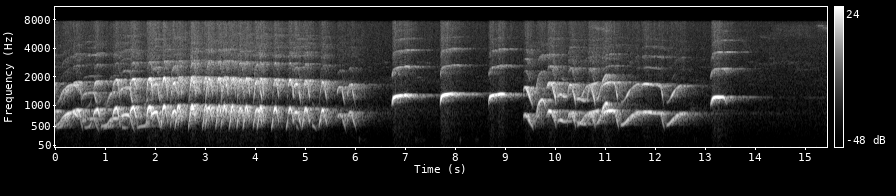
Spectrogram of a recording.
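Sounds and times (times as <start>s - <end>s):
Mishmi hoolock gibbon whooping calls in India: 0.0s - 6.2s, 6.8s - 14.0s.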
